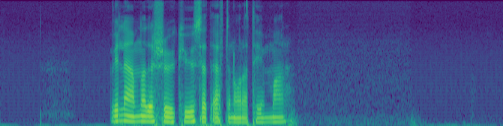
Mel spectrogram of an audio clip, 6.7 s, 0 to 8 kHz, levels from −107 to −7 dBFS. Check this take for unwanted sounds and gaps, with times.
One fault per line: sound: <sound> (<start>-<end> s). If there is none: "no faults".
no faults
